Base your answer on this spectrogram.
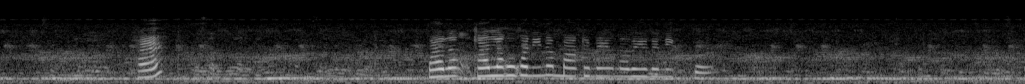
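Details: Frog chorus in the Philippines with more rain expected that night: a dense chorus of frogs merging into a steady low drone, loud enough to pass for machinery.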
